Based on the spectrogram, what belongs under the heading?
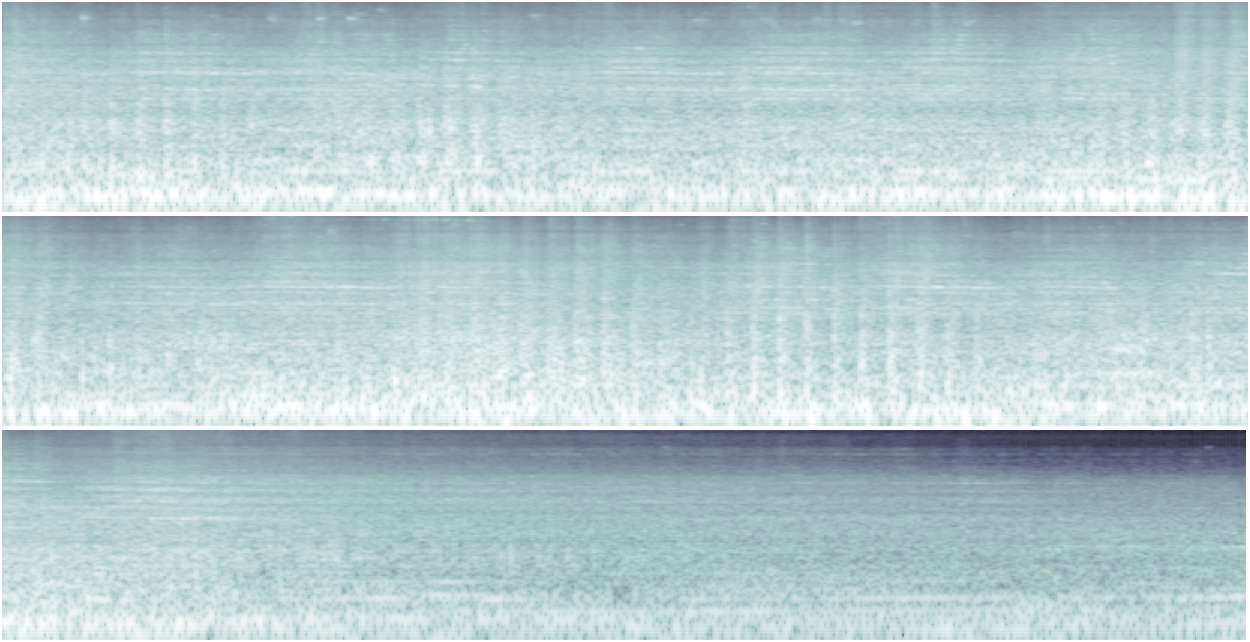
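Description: Freight train's coal hopper cars rolling past on the rails: a steady rumble and clickety-clack of wheels over rail joints, with thin squeals from the wheels. It fades away over the last several seconds as the end of the train passes.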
